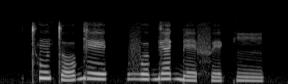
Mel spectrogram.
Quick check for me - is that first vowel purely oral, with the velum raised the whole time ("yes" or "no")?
no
